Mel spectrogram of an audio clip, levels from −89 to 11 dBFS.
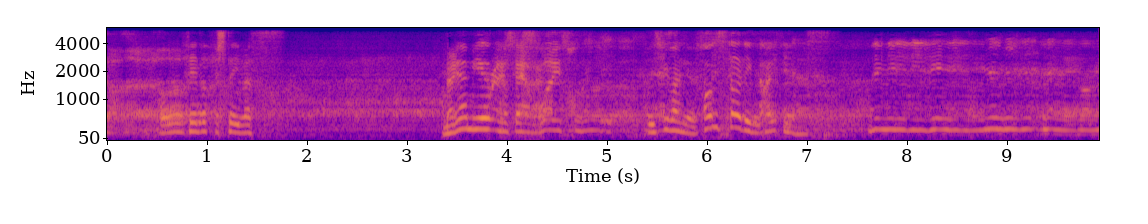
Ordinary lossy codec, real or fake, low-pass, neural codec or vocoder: AAC, 32 kbps; fake; 5.4 kHz; codec, 16 kHz, 0.8 kbps, ZipCodec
